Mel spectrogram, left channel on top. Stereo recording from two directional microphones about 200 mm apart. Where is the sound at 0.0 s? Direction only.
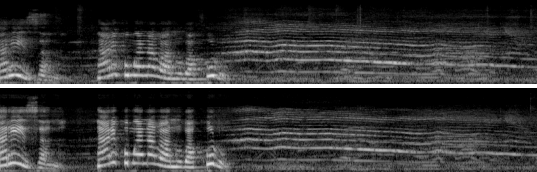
60° right (ahead or behind).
